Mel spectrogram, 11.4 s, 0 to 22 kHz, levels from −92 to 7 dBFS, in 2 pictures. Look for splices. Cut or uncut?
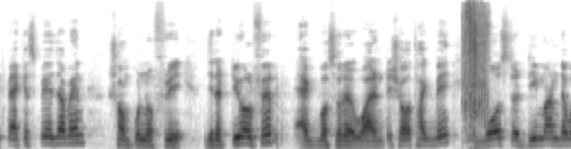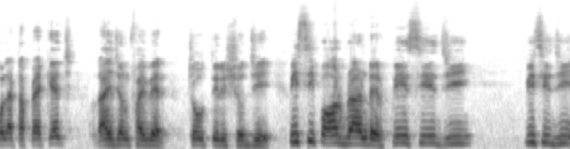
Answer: cut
